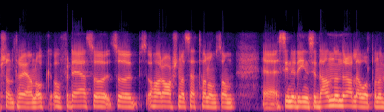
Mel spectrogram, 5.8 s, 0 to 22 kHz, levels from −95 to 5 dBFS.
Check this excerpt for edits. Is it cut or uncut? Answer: uncut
